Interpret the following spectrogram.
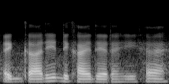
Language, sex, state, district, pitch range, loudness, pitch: Hindi, male, Arunachal Pradesh, Lower Dibang Valley, 125-135 Hz, -17 LUFS, 125 Hz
